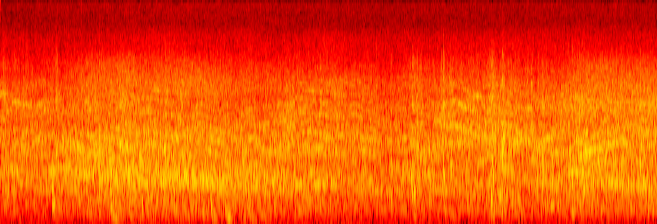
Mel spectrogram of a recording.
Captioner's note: crowd shouts "ole"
